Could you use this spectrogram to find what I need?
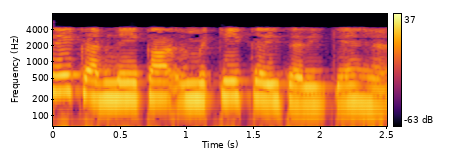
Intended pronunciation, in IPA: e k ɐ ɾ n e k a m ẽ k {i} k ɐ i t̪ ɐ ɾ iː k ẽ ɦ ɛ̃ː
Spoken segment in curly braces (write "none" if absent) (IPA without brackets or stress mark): e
